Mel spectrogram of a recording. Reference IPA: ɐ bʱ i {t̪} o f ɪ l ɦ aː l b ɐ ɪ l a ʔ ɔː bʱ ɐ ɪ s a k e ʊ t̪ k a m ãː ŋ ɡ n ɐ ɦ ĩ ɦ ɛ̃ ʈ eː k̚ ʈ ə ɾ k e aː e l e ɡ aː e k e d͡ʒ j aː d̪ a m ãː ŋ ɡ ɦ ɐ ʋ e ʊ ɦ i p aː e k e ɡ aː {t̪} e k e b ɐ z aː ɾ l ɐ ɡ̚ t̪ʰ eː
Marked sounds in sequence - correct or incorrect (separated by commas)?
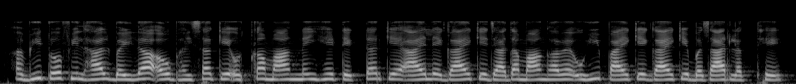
correct, incorrect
